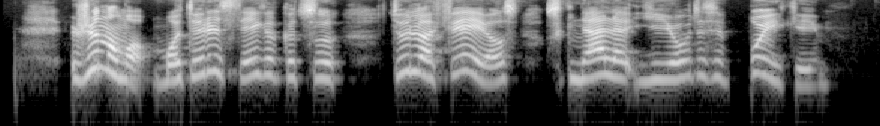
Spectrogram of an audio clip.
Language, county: Lithuanian, Vilnius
